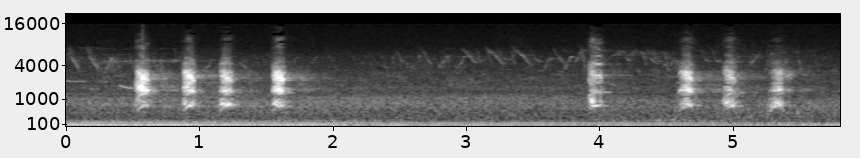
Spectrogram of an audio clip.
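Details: Barking dog confronting a skunk: a rapid series of four sharp barks, a gap of about two seconds, then four more barks, with a low hum and faint twittering behind.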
